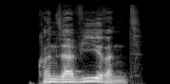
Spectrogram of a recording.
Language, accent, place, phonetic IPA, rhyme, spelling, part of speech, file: German, Germany, Berlin, [kɔnzɛʁˈviːʁənt], -iːʁənt, konservierend, verb, De-konservierend.ogg
- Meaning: present participle of konservieren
